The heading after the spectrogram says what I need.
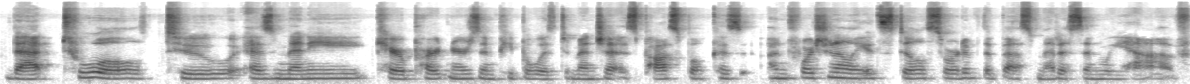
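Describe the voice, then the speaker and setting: Earnest woman expert on a panel. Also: fairly low pitch. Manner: earnest, reflective. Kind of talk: panel answer.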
